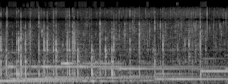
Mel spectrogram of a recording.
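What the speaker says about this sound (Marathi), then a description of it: "आपला कढीपत्ता आहे ना आणि जिरा खूप छान प्रकारे तेलात भाजला आहे" Cumin seeds and curry leaves sizzle and crackle in hot oil, a loud, dense frying hiss with frequent sharp pops, close up and steady with no voices.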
